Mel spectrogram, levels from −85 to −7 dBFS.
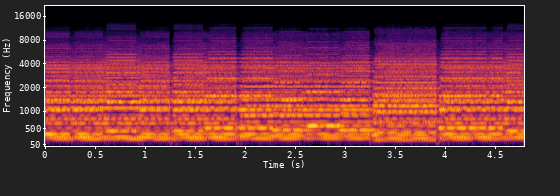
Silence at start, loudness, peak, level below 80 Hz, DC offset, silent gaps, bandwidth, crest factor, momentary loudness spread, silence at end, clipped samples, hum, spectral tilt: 0 s; -19 LUFS; -8 dBFS; -76 dBFS; under 0.1%; none; 13 kHz; 12 dB; 1 LU; 0 s; under 0.1%; none; -3.5 dB/octave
